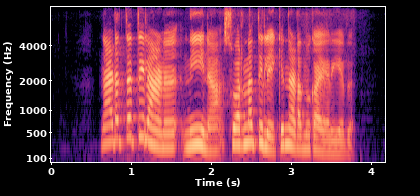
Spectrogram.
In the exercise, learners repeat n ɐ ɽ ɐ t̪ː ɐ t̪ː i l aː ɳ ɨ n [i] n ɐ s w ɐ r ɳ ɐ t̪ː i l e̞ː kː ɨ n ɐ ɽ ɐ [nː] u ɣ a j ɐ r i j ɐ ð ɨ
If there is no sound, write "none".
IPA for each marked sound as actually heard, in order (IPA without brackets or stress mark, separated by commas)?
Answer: iː, nː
